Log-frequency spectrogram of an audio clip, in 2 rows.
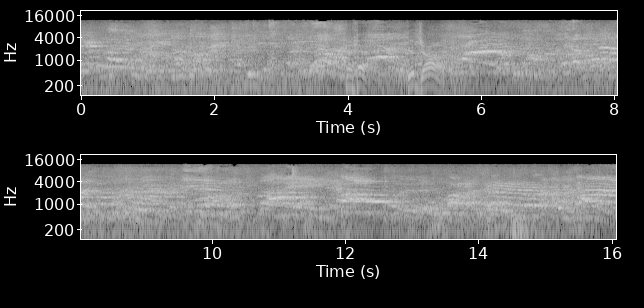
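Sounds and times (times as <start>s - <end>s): children calling and chattering: 0.0s - 16.0s.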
